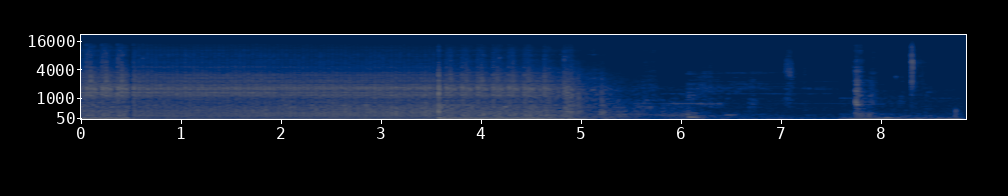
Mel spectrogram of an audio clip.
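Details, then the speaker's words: Diesel with long-unchanged fuel filter that had been cutting out, injector unplug test: clatters steadily then dies abruptly when number three injector is unplugged; number two no change, one and four slight change. "unplug number three it's just completely died so I'm going to try number four that's running on two"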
